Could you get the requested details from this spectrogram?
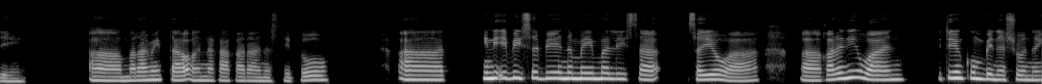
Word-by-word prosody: eh. 145 -2 -6 0.6
Ah, 180 -2 0
maraming 195 +4 0
tao 195 -1 0
ang 190 0 -2
nakakaranas 175 -3 -5
nito, 195 +6 -4 0.6
at 215 -3 0 0.3
hindi 285 +1 +6
ibig 285 0 +2
sabihin 280 -1 +3
na - - +4
may 265 0 +5
mali 255 -1 +2
sa 220 -2 -3 0.3
sa'yo, 225 0 0
ah. 170 +3 -4 0.4
Ah, 185 -1 -1
karaniwan 225 -3 +2 0.3
ito 270 +2 -7
'yung 290 -2 +6
kumbinasyon 225 -6 +1
ng 205 0 -3
215 Hz, 130 wpm, -21 LUFS, 185-260 Hz, 0.6 s, hindi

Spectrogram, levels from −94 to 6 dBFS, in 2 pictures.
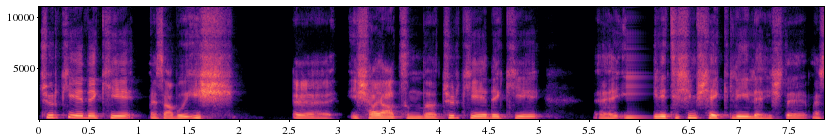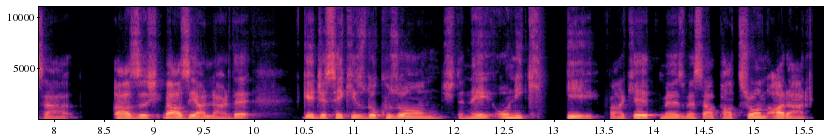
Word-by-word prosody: Türkiye'deki 185 -5 0
mesela 135 -4 -4
bu 135 0 +1
iş 150 +1 +2 0.6
eee, 125 -7 -5
iş 150 +1 -1
hayatında 130 -2 0
Türkiye'deki, 150 -3 -1 0.6
eee, 130 -3 -3
iletişim 155 +3 -1
şekliyle, 140 -4 +2
işte, 125 +2 -6
mesela 125 -1 -8 0.4
bazı 140 -2 +3
ş 140 - -5
bazı 155 -4 +4
yerlerde 125 +4 0 0.5
gece 150 -3 +3
20.00-21.00-22.00, 145 -2 +1
işte, 130 -1 -10
ne 150 +4 +1
00.00, 150 -5 0
fark 140 -1 -7
etmez, 145 0 +3
mesela 140 -1 -3
patron 150 +2 +1
arar. 130 -3 +1
145 Hz, 105 wpm, -21 LUFS, 130-155 Hz, 0.6 s, bazı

